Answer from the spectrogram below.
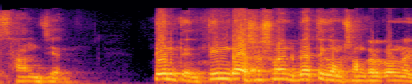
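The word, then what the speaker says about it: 三千: 3000 বলে সান, এটা সেন না বলে জেন বলে, সান জেন। তিনটা সবসময় ব্যতিক্রম সংখ্যার গণনার ক্ষেত্রে, 3-এর ঘরে। তাহলে 3000 মানে আছে সেন, তাহলে সান জেন, এটা ব্যতিক্রম।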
